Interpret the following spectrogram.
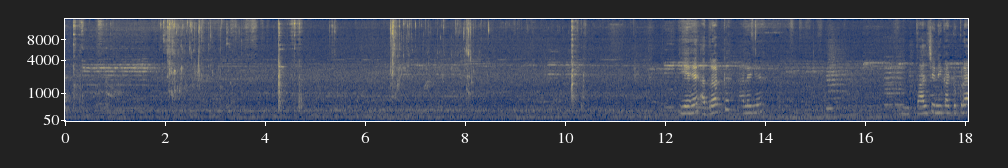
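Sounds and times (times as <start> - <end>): water pouring into a pot: 1.9 - 3.5, 6.5 - 8.5.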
